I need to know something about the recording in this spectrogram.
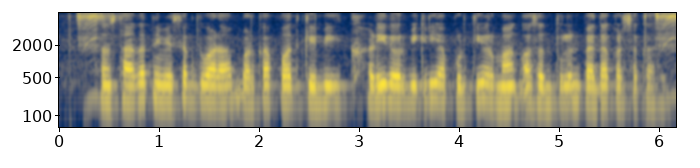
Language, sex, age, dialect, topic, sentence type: Magahi, female, 25-30, Western, banking, statement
